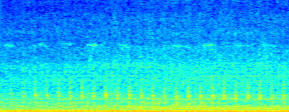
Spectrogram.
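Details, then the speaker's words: Petrol engine idling: sharp, regular clack once per camshaft revolution rather than per crankshaft turn; source unknown, owner wonders about the pump. "Mais là, en vérifiant bien, c'est bien chaque tour qu'on entend ce claque."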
